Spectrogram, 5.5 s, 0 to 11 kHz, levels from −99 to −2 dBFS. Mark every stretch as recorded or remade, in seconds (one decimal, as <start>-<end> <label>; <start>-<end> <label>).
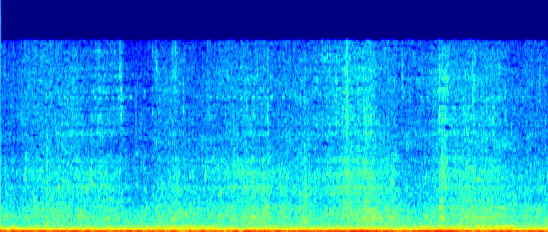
0.0-5.5 recorded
